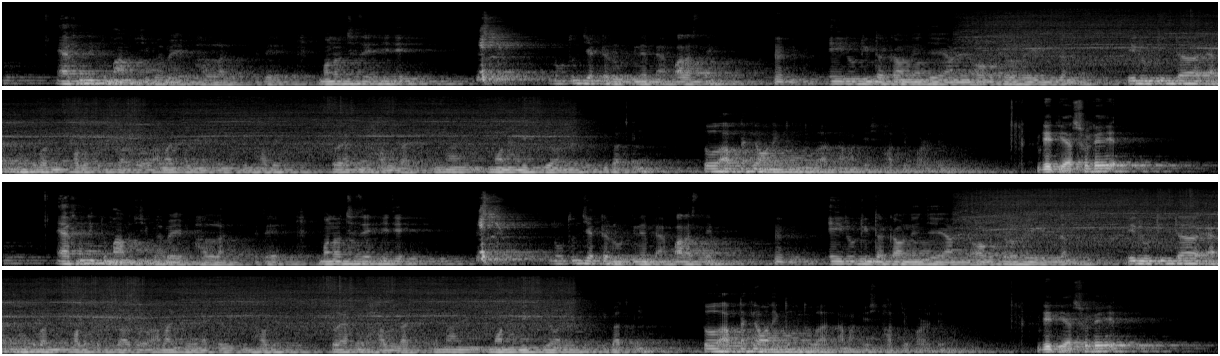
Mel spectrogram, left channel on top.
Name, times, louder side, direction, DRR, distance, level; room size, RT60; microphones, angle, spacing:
voice 1, 0.5-2.3 2.5-4.0 4.7-5.0 5.5-7.1 8.3-10.7 11.2-15.0 15.5-18.6 19.2-21.8, right 1 dB, 80° right, 3 dB, 2.0 m, -28 dB
voice 2, 7.7-8.1 18.4-18.5 22.5-23.3, left 1 dB, 35° left, 7 dB, 0.8 m, -24 dB
sound 1, 9.5-17.9, right 2 dB, 45° right, 2.2 m, -42 dB
25.5 x 13.0 x 4.0 m, 2.1 s
head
